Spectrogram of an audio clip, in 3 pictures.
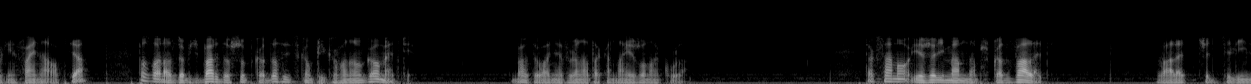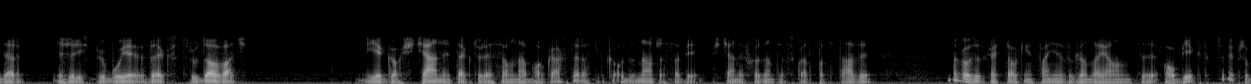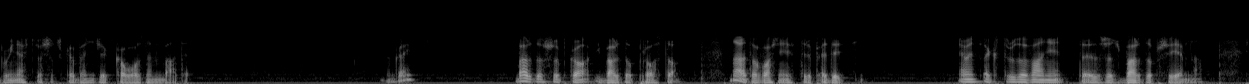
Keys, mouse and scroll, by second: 0.3 click, 1.1 middle click, 2.5 Tab, 2.8 scroll down 4, 3.2 middle click, 7.1 middle click, 7.1 x, 9.5 shift+a, 13.0 Tab, 13.4 middle click, 14.3-15.1 scroll up 4, 15.5 middle click, 16.0 c, 19.3 middle click, 19.7 c, 23.3 middle click, 25.5 alt+e, 28.9 click, 29.0 Tab, 29.2 middle click, 31.1-31.5 scroll down 4, 31.9 shift+middle click, 32.4 middle click, 35.5 scroll down 1, 35.7 middle click, 36.7 middle click.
